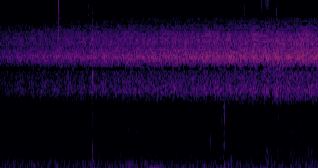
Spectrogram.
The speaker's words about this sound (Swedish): Nästa dag vid middagstid, då solen stod som högst på himlen och skogen ekade av cikadornas skrik.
